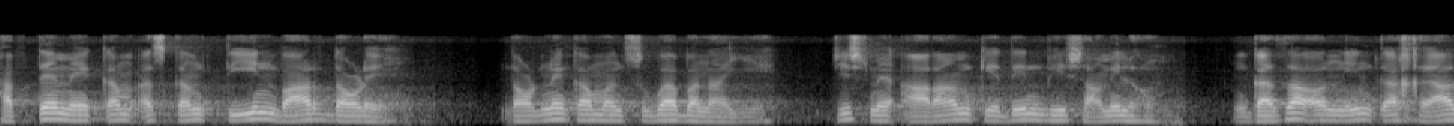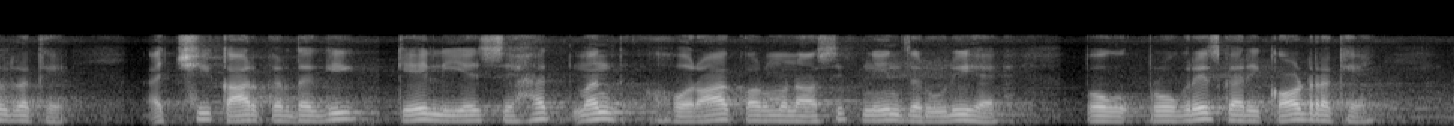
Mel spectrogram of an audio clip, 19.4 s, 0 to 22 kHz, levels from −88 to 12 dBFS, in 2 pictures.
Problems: constant background noise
